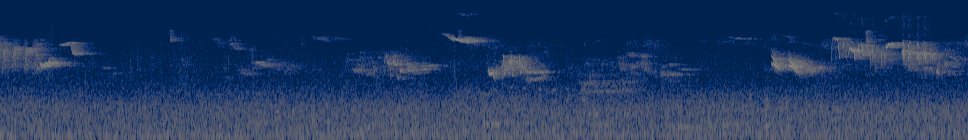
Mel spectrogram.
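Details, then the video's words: European robin singing at an autumn dawn around farm yards in County Kilkenny, Ireland, where many robins sing each morning: short, high, thin warbling phrases of a second or two with pauses, over steady hiss. "Around the yards we have so many robins who sing their hearts out to welcome each day."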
